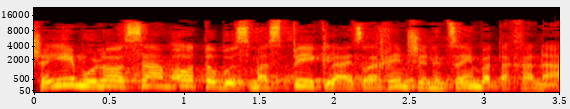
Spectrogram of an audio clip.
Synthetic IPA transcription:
ʃeimhulo̞samo̞t̪o̞busmaspikleaezʁaχimʃenimt͡saimbet̪aχana

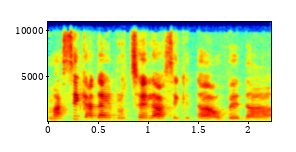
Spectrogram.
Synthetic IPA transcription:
masikad̪ajnrut͡selaːsiket̪aoβed̪a

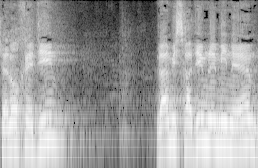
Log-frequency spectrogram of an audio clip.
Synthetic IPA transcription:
eloχed̪im | veamisʁad̪imleminehemb

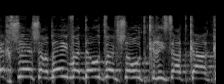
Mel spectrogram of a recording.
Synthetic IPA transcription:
eχʃejeʃhaʁbejvad̪aut̪veːfʃaʁut̪kʁisat̪kak

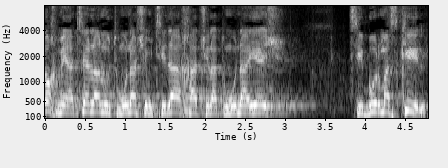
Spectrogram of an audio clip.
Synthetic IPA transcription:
oχmejat͡seʁlanut̪munaʃemt͡sid̪aeχat̪ʃelat̪munajeʃ | t͡sibuʁmaskil

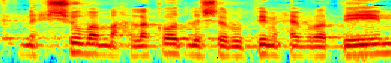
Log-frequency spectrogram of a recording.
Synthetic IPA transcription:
t̪mɪħʃuːbamaħlaqoːt̪lɪʃʊɾuːt̪iːmħɪvɾˤat̪jiːm

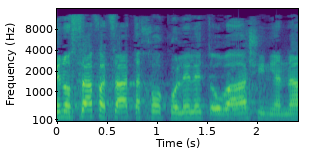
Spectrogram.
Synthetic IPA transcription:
eno̞safat͡saat̪aχo̞kːo̞le̞le̞t̪o̞ʁaaʃeinjana

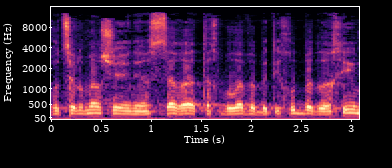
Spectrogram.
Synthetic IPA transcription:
ʁo̞t͡selo̞maʁʃeneasaʁat̪aχbuʁaveabet̪iχut̪̚bad̪ʁaχim

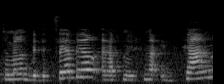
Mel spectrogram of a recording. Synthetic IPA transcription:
ot̪o̞meʁet̪bed̪et͡sembe̞ʁanaχnuifnaʔid̪kan

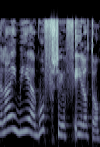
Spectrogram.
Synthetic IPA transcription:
alaimijɛaɡufʃejafʔilot̪o̞

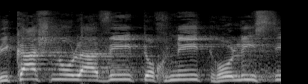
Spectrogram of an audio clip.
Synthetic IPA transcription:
bikaʃnuleavit̪oχnit̪holist̪

